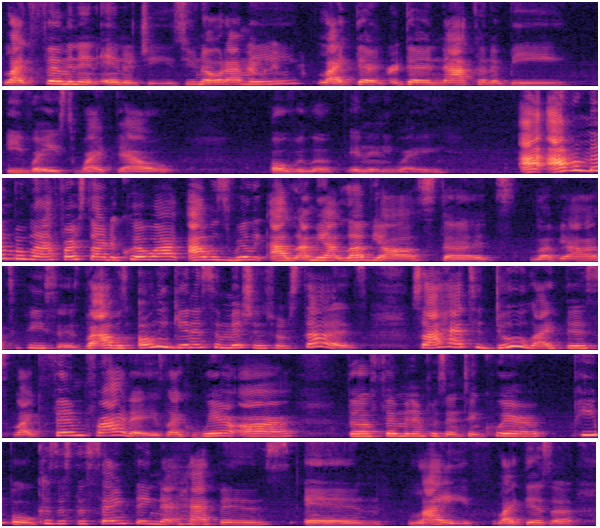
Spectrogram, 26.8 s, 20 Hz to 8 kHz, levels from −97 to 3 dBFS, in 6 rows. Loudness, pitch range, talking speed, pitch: -23 LUFS, 185-265 Hz, 185 wpm, 220 Hz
